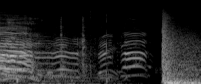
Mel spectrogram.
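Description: A group of men singing a chant together, dying away over about a second and a half. After a brief silence comes a sudden deep boom with a low rumble, the start of a logo sting.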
